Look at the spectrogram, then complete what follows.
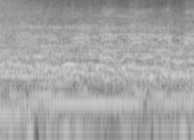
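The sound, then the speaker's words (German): A whole stadium crowd screams and cheers continuously, a dense roar of many voices with whoops rising out of it, loud and sustained throughout. “Erlebe, wenn ein ganzes Stadion schreit.”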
